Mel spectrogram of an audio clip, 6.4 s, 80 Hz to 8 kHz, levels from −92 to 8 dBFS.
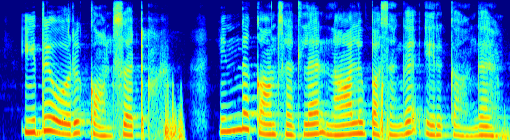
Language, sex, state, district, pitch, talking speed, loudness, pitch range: Tamil, female, Tamil Nadu, Nilgiris, 210 Hz, 75 wpm, -18 LUFS, 195-240 Hz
